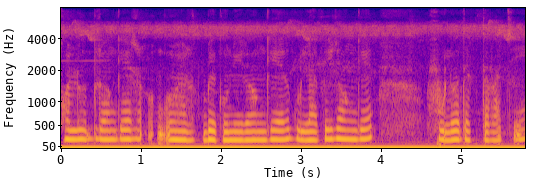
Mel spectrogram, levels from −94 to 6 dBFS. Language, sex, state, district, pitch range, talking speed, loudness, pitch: Bengali, female, Assam, Hailakandi, 180-200 Hz, 95 wpm, -15 LUFS, 190 Hz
